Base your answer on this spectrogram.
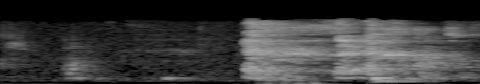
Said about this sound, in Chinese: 哎，表演的非常好啊，这就是咳嗽。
